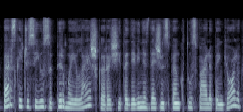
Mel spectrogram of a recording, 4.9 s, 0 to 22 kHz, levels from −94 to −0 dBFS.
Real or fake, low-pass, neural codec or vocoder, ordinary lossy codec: real; 10.8 kHz; none; AAC, 48 kbps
